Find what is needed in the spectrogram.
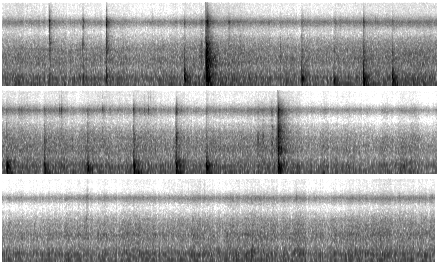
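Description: Light taps and clicks of an ink pad being dabbed onto a clear stamp mounted on an acrylic block, irregular, about two or three a second, the sharpest about two seconds in and about seven seconds in. After that only faint room tone.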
